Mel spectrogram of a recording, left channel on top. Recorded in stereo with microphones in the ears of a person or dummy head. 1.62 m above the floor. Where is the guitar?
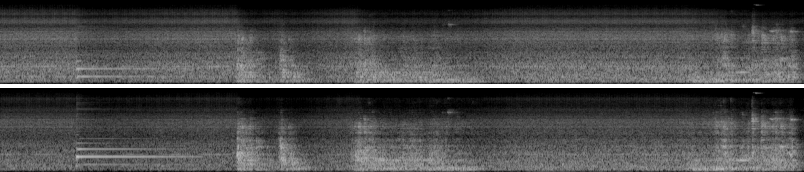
45° right (ahead or behind), 0.7 m.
